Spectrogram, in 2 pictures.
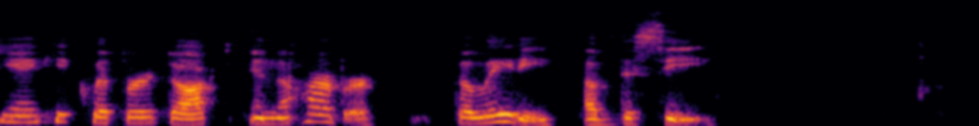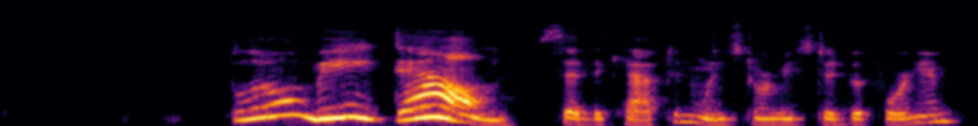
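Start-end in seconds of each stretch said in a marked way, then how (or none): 6.0-7.5 slow, drawn-out, much higher and louder astonished cry; amazed exclamation. Acted. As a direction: gasp it out as a stunned old captain. Captain amazed at giant boy.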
